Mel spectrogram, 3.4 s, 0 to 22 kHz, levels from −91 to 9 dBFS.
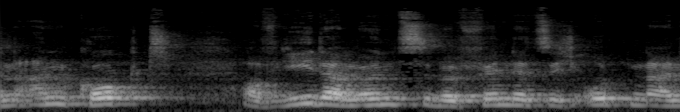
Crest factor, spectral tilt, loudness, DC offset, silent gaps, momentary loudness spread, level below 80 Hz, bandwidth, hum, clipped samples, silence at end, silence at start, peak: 20 dB; -5.5 dB/octave; -31 LUFS; under 0.1%; none; 13 LU; -80 dBFS; 15 kHz; none; under 0.1%; 0 s; 0 s; -12 dBFS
